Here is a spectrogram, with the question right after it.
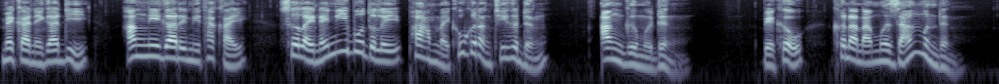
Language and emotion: Bodo, surprised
